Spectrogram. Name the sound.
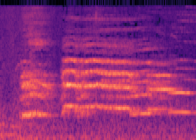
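chickens clucking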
